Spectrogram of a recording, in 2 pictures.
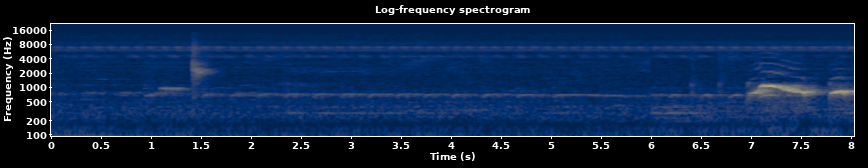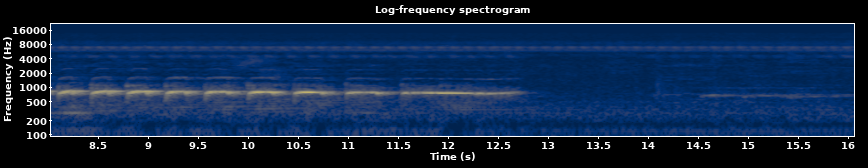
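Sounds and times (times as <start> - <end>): crickets trilling: 0.0 - 16.0
dove cooing: 6.8 - 12.8.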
